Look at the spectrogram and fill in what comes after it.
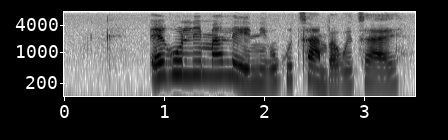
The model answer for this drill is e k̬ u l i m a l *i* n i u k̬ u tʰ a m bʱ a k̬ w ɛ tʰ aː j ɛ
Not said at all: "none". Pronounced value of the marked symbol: e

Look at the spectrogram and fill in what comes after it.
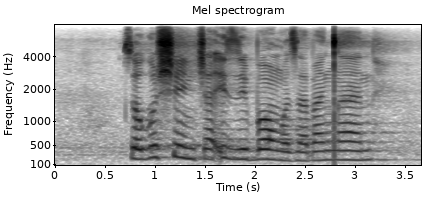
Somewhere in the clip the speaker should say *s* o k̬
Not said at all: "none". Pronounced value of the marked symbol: z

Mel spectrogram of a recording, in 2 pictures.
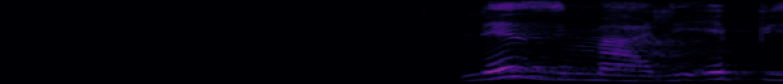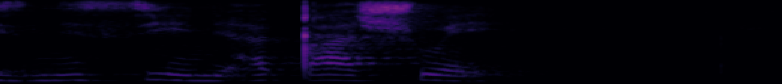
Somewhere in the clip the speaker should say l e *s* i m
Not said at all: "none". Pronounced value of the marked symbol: z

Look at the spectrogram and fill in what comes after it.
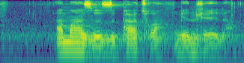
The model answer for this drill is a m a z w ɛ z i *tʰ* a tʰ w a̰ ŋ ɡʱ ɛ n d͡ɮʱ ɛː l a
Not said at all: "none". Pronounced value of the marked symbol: pʰ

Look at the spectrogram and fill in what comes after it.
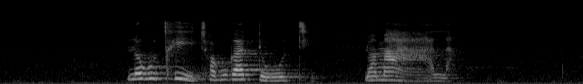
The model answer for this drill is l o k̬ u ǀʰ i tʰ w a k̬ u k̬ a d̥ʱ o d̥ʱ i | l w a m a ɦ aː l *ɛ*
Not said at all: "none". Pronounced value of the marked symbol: a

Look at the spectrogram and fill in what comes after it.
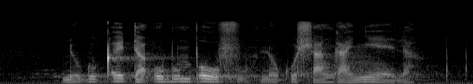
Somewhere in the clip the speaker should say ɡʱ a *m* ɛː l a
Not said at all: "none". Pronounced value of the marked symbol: ɲ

